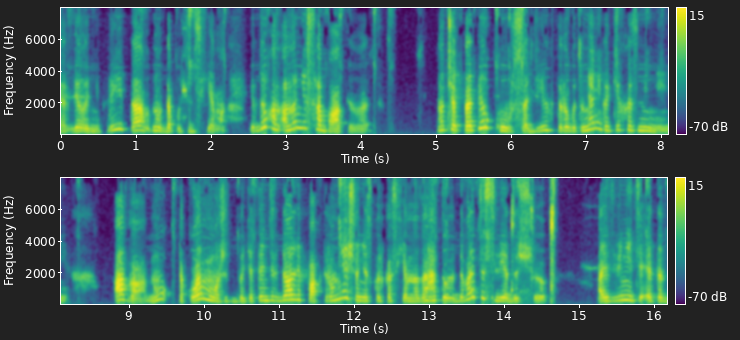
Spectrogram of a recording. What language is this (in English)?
Russian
